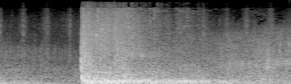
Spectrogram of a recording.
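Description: A golf driver tee shot struck by Rory McIlroy in a PGA Tour video game at Wolf Creek: a sudden sharp loud impact followed by a sustained whooshing rush that slowly fades.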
